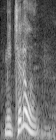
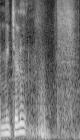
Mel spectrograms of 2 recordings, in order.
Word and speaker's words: Michelou: Bueno, acá nos dice Ximena que Rocío Michelou. Así la que la pronunciemos, Michelou. Estamos más acostumbrados a decirle Michelou.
